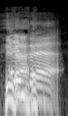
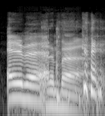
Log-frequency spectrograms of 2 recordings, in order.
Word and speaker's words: Edinburgh: After finding this podcast and listening to every recording on my evening walks during our many lockdowns over here in, okay, Edinburgh. I think that's how you say it.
